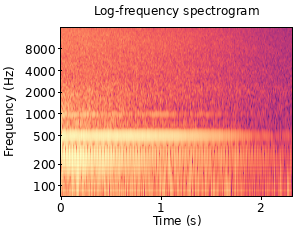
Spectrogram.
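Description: Near silence: the faint tail of a held musical note from the end of the previous song dying away, leaving nothing audible.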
